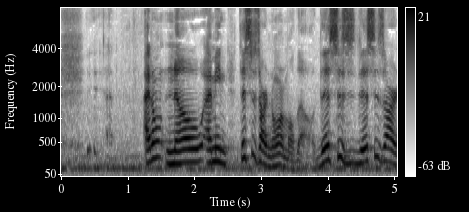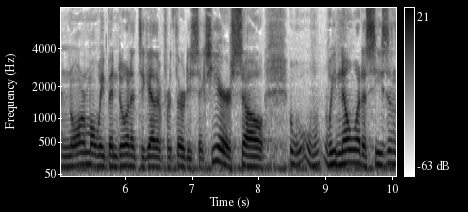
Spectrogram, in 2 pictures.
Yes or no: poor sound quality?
no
